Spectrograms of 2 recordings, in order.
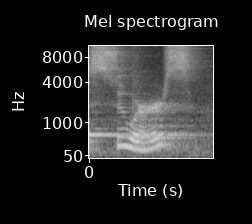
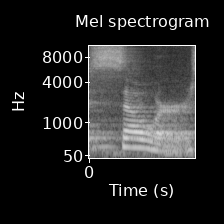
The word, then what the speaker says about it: Sowers: You might read it as the Splendid Sewers, but really it's the Splendid Sowers, spelled the same exact way.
